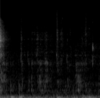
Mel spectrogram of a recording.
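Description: Faint, short strokes of a felt-tip marker writing a word on paper.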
